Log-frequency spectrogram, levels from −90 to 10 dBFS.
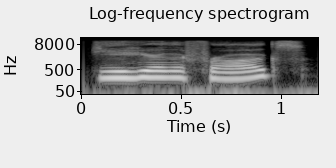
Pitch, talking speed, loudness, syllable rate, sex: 215 Hz, 255 wpm, -15 LUFS, 4.6 syllables/s, female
